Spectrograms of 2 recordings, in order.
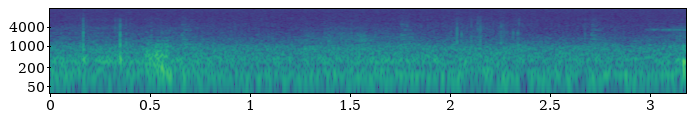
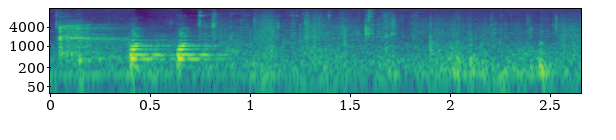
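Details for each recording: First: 2016 Dodge Caravan sliding door on locking: quiet background, then a sharp, raspy electric buzz of under half a second from a faulty door lock actuator, to be replaced. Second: 2016 Dodge Caravan sliding door after lock actuator replacement, which fixed buzzing on locking: two quick horn chirps with short lock clunks and no buzzing from the door; normal sliding door lock actuation.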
